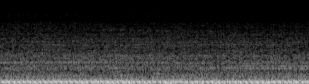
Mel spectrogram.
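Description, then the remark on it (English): A vintage John Deere tractor engine idles with a steady, low, rhythmic chugging that stays loud and even throughout, with no voices, at the Wilson County Fairgrounds. “Here's a group of earlier D's, 24s, and a little bit newer, so large flywheels, a lot of unrestored, beautiful tractors.”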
